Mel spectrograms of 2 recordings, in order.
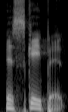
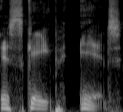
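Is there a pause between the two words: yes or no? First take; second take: no; yes. First: The two words run together as one word. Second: The two words are separated by a break. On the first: It sounds like an ordinary phrase, not a title. "One big word" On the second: It is the title of a movie. "it's never like escape it"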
